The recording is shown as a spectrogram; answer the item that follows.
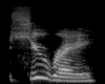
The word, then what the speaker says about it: Sura: It's pronounced Sure.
